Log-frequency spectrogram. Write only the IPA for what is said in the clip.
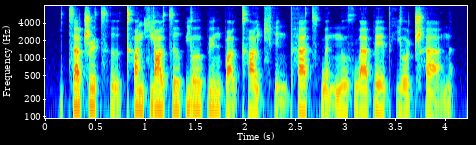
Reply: t͡s ä˦ ʈ͡ʂ ɻ̩˥˨ t͡sʰ ɹ̩˨˩ kʰ ɑ˥˨ ŋ ɕ j ɑ˥˨ ʊ̯ t͡s ɹ̩˦ p j o˦ ʊ̯ p y˦ n p ɑ̰˨˩ ʊ̯ kʰ ɑ˨˦ ʊ̯ t͡ɕʰ ḭ˨˩ n pʰ ä˦ t͡sʰ w ə̰˨˩ n n̪ u˦ x w ä˨˦ p e˥˨ ɪ̯ pʰ j o˨˦ ʊ̯ ʈ͡ʂʰ a̰˨˩ n

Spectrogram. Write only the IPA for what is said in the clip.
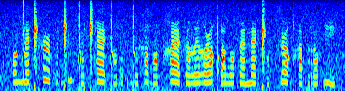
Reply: ɔ ŋ͡ǃ æ ǁʰ ə˞ f ə ɡ͡ǁ i ɡ͡ǃ æ ǁʰ æ ɡ͡ǃ ɔ dˤ ə p ɡ͡ǃ ə x ə dˤ æ p χ æ x ə ʁ i ʁ ə˞ qʼ ɔ v ɔ f æ n æ ɡ͡ǁ ɔ p s ə˞ qʰ æ p r ɔ x i

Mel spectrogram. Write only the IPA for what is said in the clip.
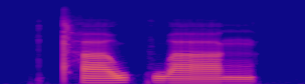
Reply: tʰ a˦˥ w k w a˧ ŋ

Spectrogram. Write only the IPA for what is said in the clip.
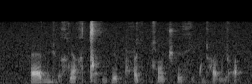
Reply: ʔ æ d ɖʱ ḭ χ ɾʲ æ̃ χ ǀ æ̰ d k͡p y p ħ u ç cʰ õ t͡ʃʼ y x ḭ p ɖʱ ɑ d ɖ ɑ̰

